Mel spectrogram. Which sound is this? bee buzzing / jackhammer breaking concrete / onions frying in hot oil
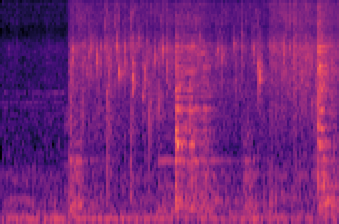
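onions frying in hot oil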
